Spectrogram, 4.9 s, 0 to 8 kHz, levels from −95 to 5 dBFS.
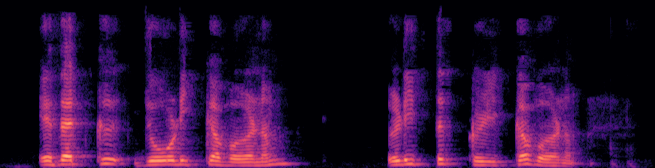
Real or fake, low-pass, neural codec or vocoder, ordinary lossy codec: fake; 7.2 kHz; vocoder, 22.05 kHz, 80 mel bands, WaveNeXt; AAC, 32 kbps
